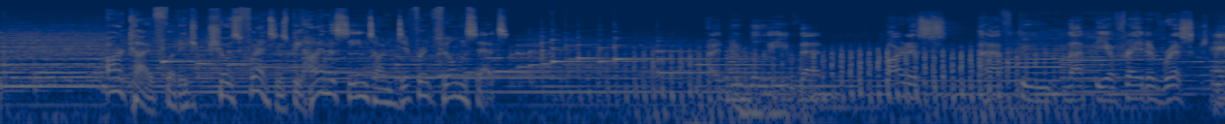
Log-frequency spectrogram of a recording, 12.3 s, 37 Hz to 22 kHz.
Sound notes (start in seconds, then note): 6.2 helicopter blades whirring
